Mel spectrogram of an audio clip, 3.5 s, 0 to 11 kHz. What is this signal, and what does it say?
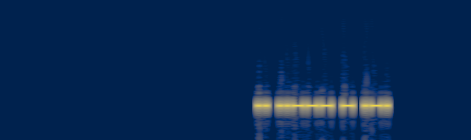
Morse code, heard as a keyed tone, about 42 wpm, 700 Hz. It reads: I2TR
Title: DXCC-100 Call Signs - 4 Characters - 45wpm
